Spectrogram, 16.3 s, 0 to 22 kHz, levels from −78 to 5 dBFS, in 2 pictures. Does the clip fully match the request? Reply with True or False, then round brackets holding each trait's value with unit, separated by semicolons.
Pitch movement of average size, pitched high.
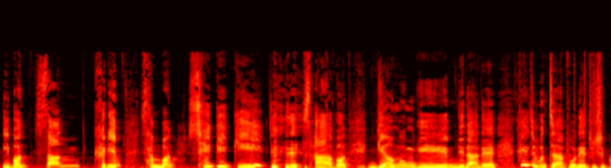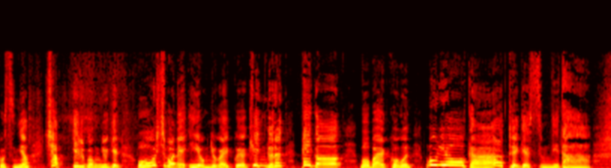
False (7.6 semitones; 260 Hz)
